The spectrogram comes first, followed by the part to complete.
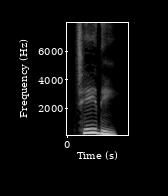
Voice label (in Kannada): "ಛೇದಿ", Kannada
